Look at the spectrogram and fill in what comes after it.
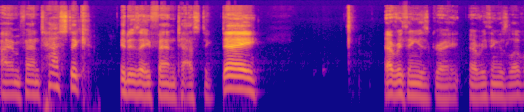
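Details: Adult male speaker; normal voice.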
